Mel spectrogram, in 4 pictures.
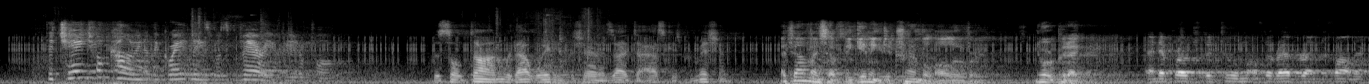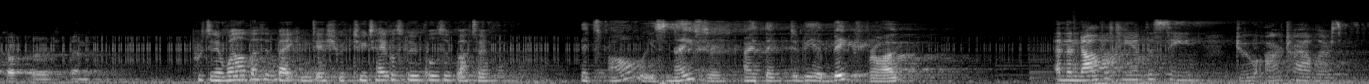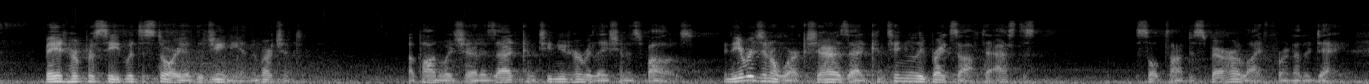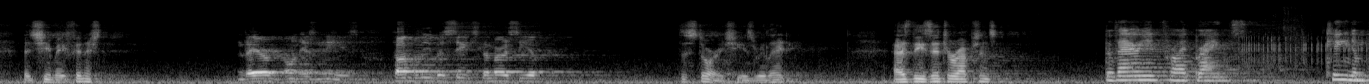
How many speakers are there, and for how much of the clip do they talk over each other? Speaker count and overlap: six, no overlap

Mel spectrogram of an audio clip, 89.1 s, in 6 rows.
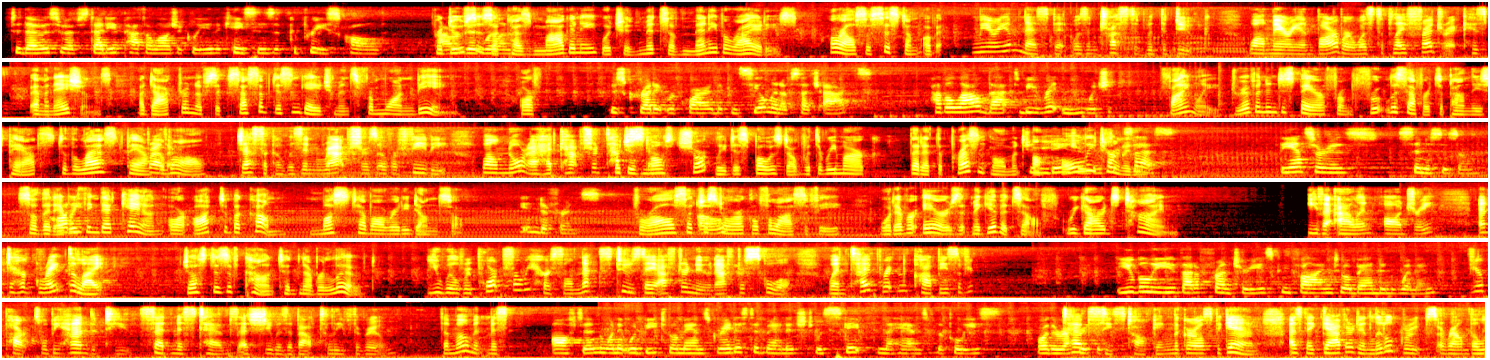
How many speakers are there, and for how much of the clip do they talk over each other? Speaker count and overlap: three, about 7%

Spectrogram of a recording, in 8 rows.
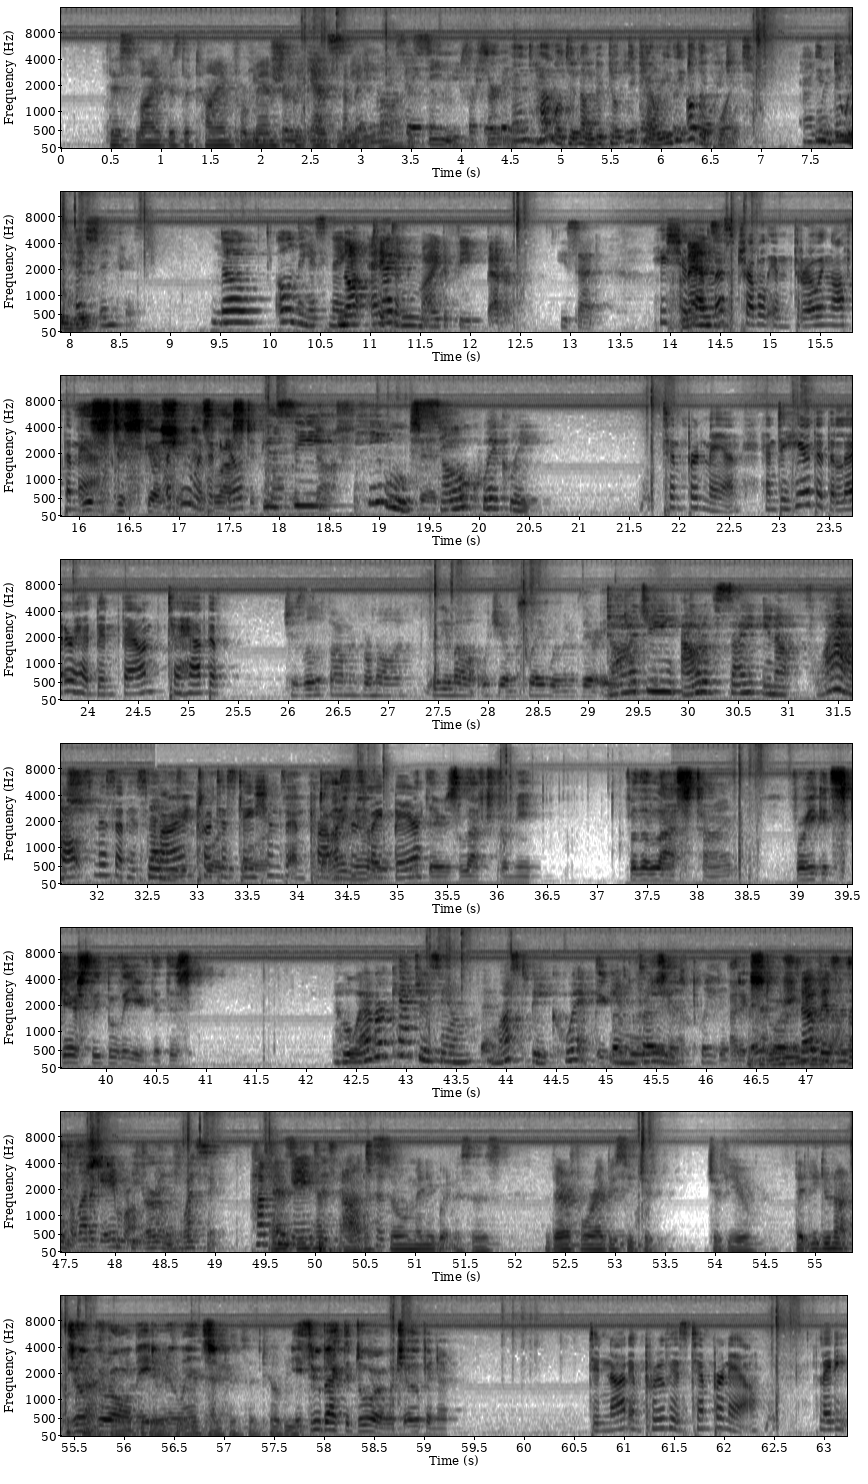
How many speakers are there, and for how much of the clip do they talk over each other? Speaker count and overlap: nine, about 39%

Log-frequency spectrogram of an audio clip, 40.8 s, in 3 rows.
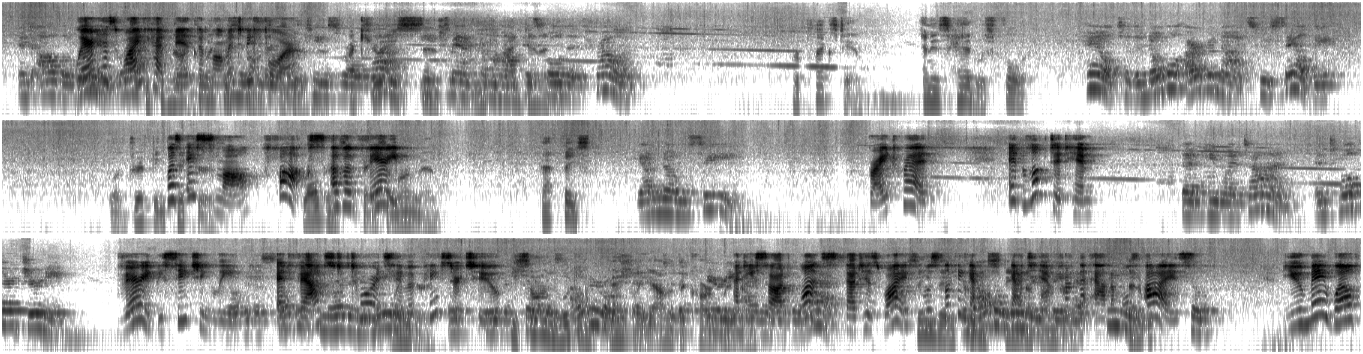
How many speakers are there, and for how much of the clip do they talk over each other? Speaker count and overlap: three, about 41%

